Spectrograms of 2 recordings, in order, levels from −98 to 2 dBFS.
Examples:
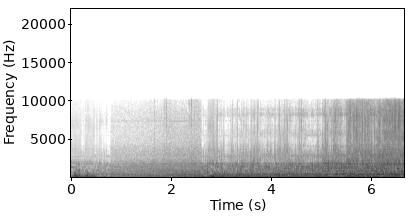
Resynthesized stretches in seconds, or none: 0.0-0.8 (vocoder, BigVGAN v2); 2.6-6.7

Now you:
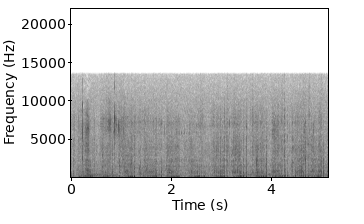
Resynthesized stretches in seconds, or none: 0.0-5.2 (vocoder, BigVGAN v2)

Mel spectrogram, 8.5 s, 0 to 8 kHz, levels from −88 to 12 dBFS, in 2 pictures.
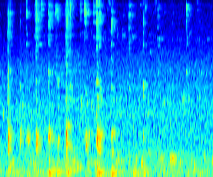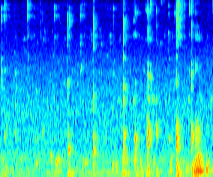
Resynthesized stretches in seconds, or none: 1.1-1.6 (codec, SNAC)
